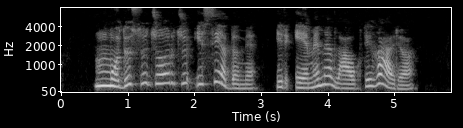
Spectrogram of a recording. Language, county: Lithuanian, Šiauliai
